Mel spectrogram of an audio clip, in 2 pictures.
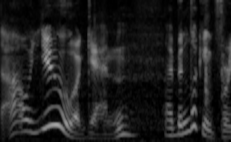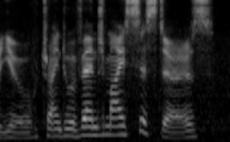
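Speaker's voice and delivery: put-on furious, enraged old hag voice, swooping and taunting. Voicing a hag who stares down at a foe: enraged hag voice. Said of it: "stares down at you with rage in her eyes".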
